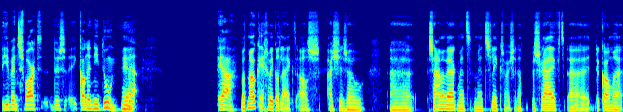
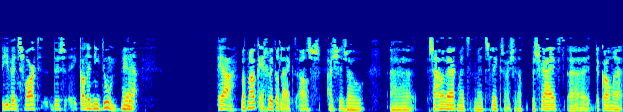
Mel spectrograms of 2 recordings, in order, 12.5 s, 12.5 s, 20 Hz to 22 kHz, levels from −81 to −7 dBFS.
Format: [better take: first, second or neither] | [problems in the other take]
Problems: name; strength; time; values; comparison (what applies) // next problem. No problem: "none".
first | garbled, watery; badly; nothing above 5.5 kHz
